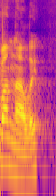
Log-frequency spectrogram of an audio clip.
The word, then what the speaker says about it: анналы: Эта история войдет в анналы. Слово опасное, но я произношу его тщательно, с двумя буквами «Н».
